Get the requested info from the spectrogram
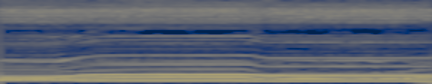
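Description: Layered a cappella voices holding sustained chords with no clear words. The chord glides upward about a third of a second in, then steps down just past a second, with the low part dropping lower.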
